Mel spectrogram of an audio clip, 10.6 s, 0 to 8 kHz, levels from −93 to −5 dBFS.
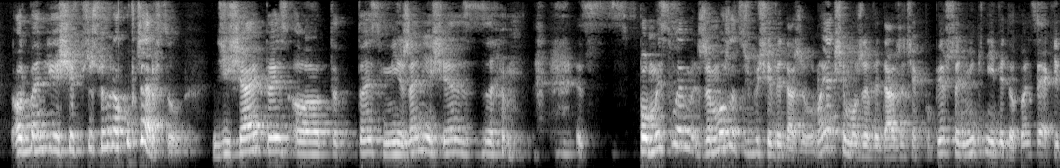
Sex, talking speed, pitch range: male, 220 wpm, 160-215 Hz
